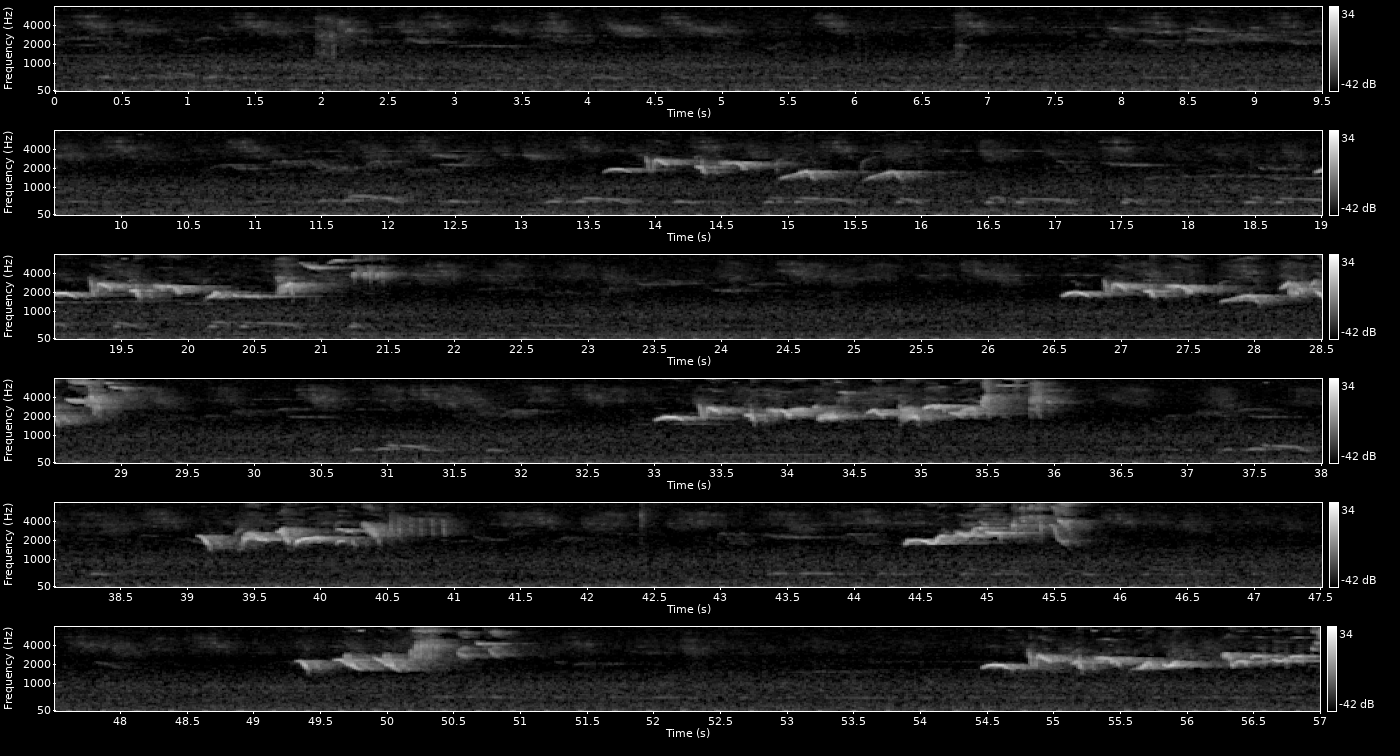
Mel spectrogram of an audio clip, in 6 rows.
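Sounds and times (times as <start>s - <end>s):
small birds chirping: 18.8s - 53.0s, 54.4s - 57.0s.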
